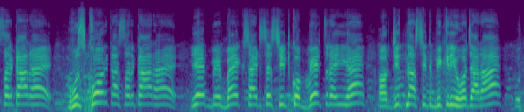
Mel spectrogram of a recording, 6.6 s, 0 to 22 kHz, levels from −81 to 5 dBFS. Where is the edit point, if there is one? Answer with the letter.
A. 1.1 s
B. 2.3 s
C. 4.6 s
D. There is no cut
D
